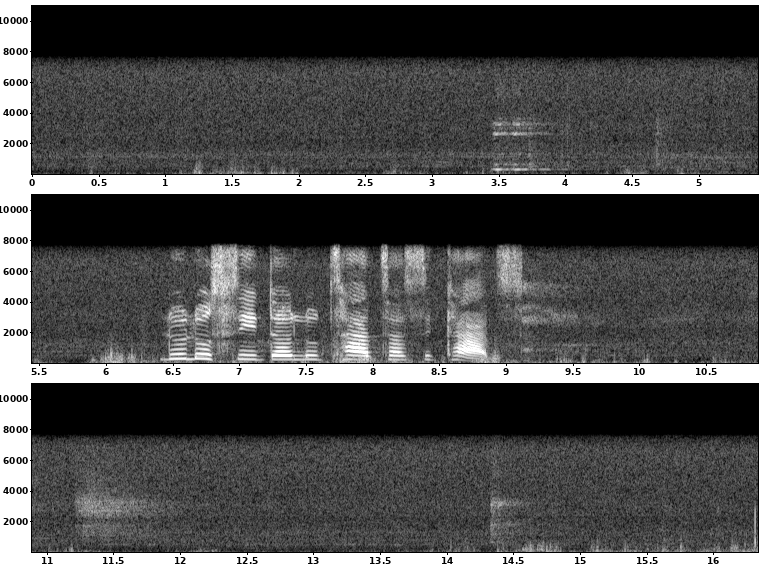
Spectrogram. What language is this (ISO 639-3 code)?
ssw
